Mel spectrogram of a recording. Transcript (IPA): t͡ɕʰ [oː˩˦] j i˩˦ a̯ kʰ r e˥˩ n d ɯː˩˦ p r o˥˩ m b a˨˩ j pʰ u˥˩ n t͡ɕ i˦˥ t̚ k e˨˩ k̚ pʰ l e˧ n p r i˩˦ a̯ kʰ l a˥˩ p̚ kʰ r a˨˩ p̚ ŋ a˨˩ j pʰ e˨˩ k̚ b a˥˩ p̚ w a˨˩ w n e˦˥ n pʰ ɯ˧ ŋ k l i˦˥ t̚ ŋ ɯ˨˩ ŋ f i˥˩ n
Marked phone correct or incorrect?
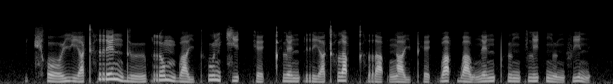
correct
